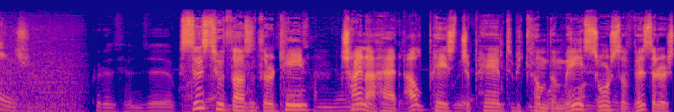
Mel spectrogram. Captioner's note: Korean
